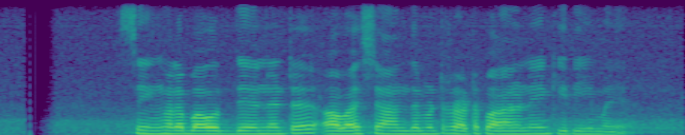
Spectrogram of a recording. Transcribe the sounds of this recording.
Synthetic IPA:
siŋɡələbaʋut̪ːenːəʈəaʋaɕjaːnd̪əməʈəɾaʈəpaːləɳejəkiɾiːməjə̰

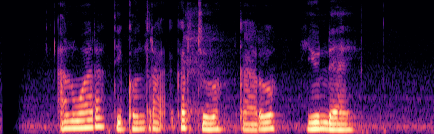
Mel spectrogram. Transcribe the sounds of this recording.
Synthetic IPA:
ʔanwaɾad̪̥i̤kɔnt̪ɾa̰ʔkərd̥ʒ̥ɔ̤kaɾojundaj

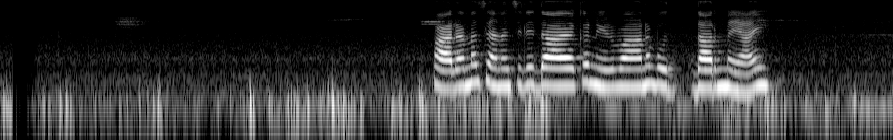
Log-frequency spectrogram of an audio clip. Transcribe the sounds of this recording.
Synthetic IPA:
paɾəməsænəsilid̪aːjəkənirʋaːnəbud̪armejaj

